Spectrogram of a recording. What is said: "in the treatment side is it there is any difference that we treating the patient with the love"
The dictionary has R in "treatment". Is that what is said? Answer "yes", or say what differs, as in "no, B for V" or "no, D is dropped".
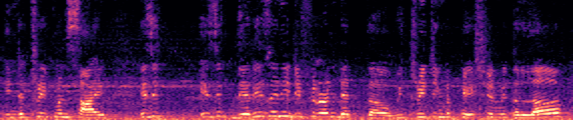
yes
